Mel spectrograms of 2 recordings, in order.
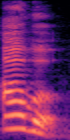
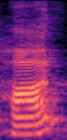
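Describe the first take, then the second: First: The word begins with a silent h. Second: The word begins with a sounded h. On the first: The speaker calls it right. "we say hour" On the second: The speaker calls it wrong. "We do not say har"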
